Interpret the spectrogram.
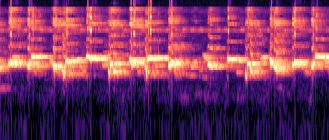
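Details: Sooty-headed bulbul, fighting-style continuous song meant to provoke other bulbuls into calling; dense, rapid chain of liquid warbled notes that jump up and down in pitch without pause, each phrase lasting a fraction of a second.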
